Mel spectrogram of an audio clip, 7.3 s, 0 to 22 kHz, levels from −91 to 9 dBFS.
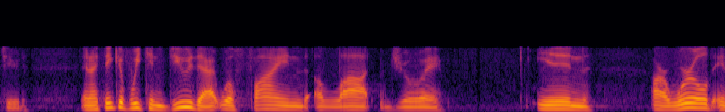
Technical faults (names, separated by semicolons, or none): short stall from a late packet; short concealed packet loss; repeated packet loss (robotic sound)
